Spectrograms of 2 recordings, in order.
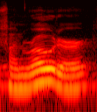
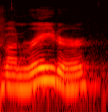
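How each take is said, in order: First: The surname's first vowel is said with rounded lips. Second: The surname's first vowel is said with unrounded lips. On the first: This is how an English reader would say the printed name. "An English speaker looking at the printed name uh, would probably say" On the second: This is how the family itself says the name. "the fact is they say"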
